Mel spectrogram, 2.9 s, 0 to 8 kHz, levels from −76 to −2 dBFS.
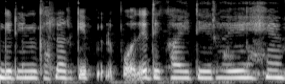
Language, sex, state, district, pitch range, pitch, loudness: Hindi, female, Bihar, Bhagalpur, 235-240 Hz, 235 Hz, -16 LUFS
